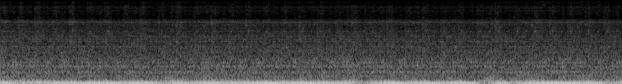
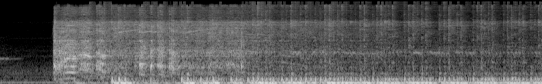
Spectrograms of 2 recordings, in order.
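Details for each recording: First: 1983 Toyota Tercel wagon 3A engine after head gasket replacement and exhaust gasket fitted; deep, even idle rumble with no misses, ticks or knocks, normal idle. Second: 1983 Toyota Tercel wagon 3A engine, first start after head gasket replacement, timing checked correct: loud raspy chuffing each firing pulse from exhaust left untightened; fix is tightening the exhaust.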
